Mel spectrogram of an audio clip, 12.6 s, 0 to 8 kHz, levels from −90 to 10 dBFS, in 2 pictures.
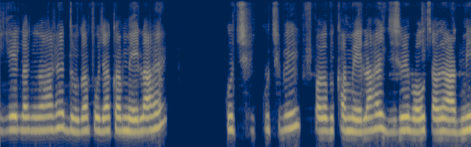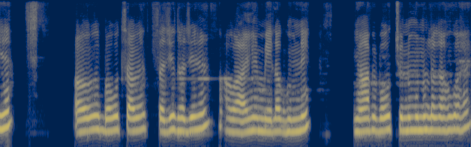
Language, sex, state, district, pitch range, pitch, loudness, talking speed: Hindi, female, Bihar, Jamui, 220-245 Hz, 230 Hz, -18 LUFS, 175 wpm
